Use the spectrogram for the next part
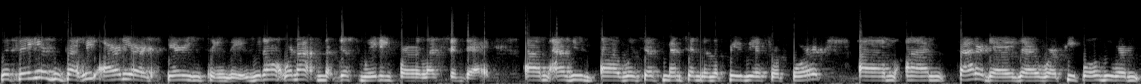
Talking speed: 205 wpm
